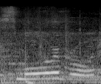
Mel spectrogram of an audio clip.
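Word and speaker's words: smørrebrød: S'more abroad. S'more abroad. If you want to sound like Google Translate, it's like s'more abroad.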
